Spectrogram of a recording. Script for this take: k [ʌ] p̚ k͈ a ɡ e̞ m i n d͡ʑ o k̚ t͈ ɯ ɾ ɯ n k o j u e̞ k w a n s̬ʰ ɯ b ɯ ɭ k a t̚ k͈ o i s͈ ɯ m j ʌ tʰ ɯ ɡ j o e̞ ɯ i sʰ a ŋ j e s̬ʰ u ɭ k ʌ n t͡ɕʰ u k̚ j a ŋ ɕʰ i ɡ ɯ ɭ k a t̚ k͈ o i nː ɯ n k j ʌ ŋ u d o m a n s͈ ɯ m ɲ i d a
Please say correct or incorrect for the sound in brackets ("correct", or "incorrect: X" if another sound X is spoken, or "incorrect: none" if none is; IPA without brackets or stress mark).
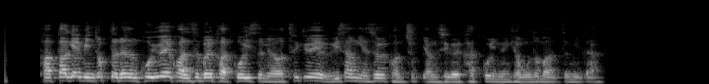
incorrect: a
